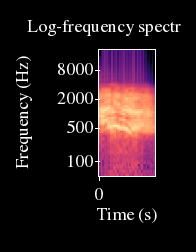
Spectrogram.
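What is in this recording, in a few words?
attack position, mood high, Turkish; War Thunder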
